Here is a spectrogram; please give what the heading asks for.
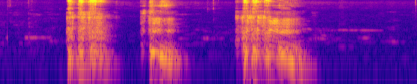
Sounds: Throat clearing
